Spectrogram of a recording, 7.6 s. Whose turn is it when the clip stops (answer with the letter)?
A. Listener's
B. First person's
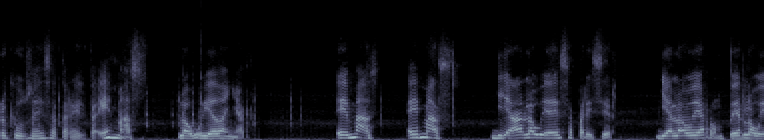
B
